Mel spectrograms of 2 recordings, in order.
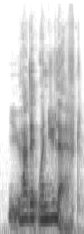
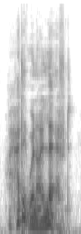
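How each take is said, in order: First: Much higher disbelieving echo; incredulous repeat. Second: Said in the usual way. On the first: A narrator's reading. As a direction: repeat his words in disbelief. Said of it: "repeated Mister Brown". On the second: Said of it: "gasped Paddington".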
